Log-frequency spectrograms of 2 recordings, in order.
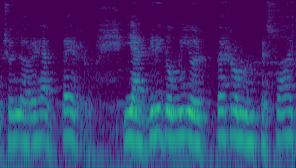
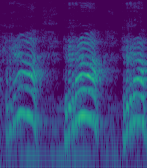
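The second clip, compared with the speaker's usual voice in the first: high, forceful "ra" bursts; imitated banging noise; 8 semitones higher, much slower than usual. Woman showing how she whacked the little camera, mock-violent noise. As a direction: sound out hard whacks in sharp, high bursts.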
